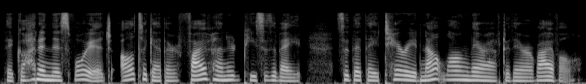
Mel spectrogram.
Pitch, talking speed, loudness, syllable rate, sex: 190 Hz, 225 wpm, -20 LUFS, 6.1 syllables/s, female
